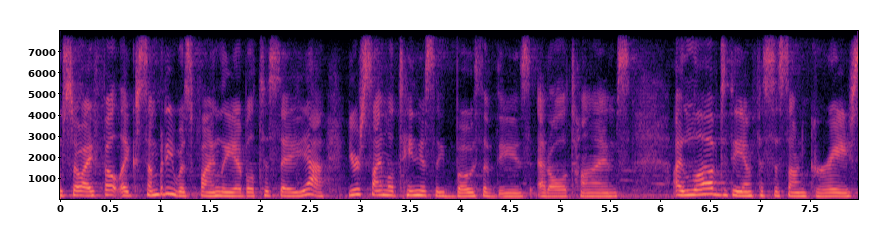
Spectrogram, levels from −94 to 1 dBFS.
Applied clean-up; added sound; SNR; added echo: none; none; none; reverberation time 1.4 s.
